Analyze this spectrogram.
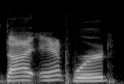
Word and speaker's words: Die Antwoord: wo Ord oh okay die and America it's die Antwoord but it's pronounced D as in because they're foreign hey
